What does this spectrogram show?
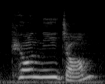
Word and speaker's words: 편의점: Now again, 편의점. Again, so the '의 in the center, in the second placing is pronounced as '이.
